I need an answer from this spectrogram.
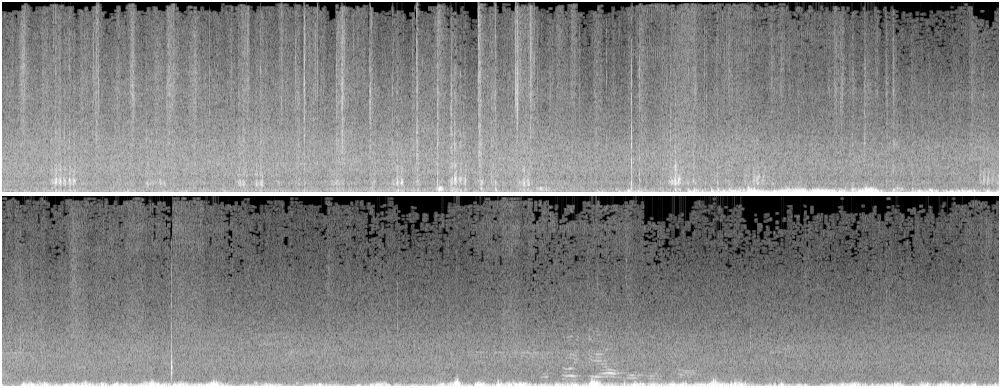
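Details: On a third cross-country schooling session, a young jumping horse moves at pace. Soft hoof sounds at first give way to a dense run of deep, rapid thuds of galloping hooves, with faint chirping late on.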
